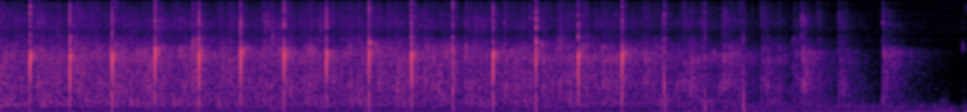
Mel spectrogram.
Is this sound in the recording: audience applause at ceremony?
yes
